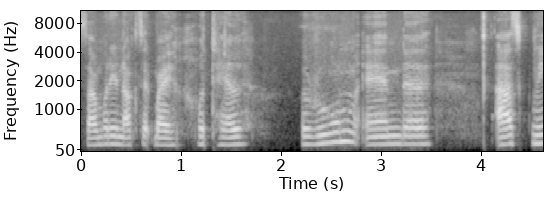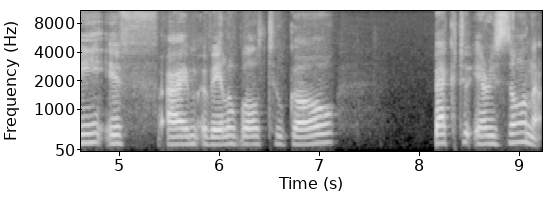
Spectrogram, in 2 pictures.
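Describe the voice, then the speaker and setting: A woman with a German accent, a medium pitch and a dark, mellow tone, her intonation monotone and flat, with long, frequent pauses in a dry, close sound with no echo. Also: fairly slow pace. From Germany. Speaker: retired midwife. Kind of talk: oral history interview. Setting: at home. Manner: halting.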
